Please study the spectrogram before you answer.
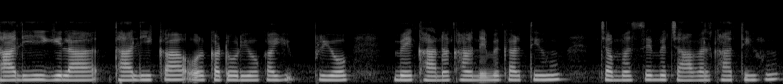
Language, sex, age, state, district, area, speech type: Hindi, female, 60+, Madhya Pradesh, Bhopal, urban, spontaneous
